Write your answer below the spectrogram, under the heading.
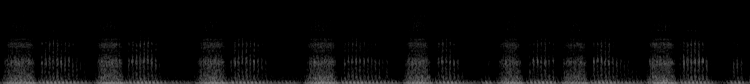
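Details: A cat named Iris purring while relaxing, recorded close up: a low, continuous rumbling purr that pulses in breathing-paced bursts about once per second, steady and soft throughout.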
